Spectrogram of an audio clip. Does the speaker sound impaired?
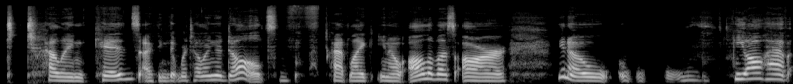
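Yes: stuttering; lifelong stutter since grade school, past speech therapy, public speaking since 2014 as fear exposure; comfortable speaking publicly while stuttering, still concerned about stuttering on conference calls; trouble saying own name, avoided phone calls and talking, speaks freely while stuttering; here blocks.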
